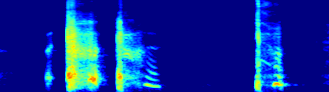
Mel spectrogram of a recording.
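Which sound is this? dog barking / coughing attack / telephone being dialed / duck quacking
coughing attack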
